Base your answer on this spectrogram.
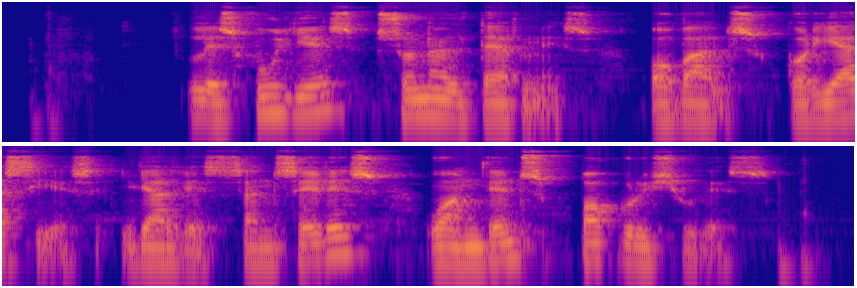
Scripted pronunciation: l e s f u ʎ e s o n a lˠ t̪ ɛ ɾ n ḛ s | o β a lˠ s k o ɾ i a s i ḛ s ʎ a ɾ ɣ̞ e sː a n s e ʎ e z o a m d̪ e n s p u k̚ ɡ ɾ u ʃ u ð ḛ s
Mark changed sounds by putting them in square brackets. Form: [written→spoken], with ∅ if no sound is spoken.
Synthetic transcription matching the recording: l e s f u ʎ e [s→sː] o n a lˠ t̪ ɛ ɾ n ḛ s | o β a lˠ s k o ɾ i a s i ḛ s ʎ a ɾ ɣ̞ e sː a n s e [ʎ→ɾ] e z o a m d̪ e n s p [u→ɔ] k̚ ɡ ɾ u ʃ u ð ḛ s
